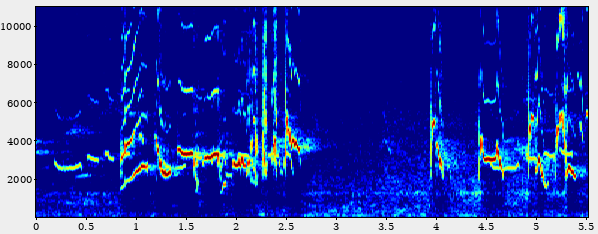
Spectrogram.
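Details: Oriental magpie-robin singing to provoke other magpie-robins: clear whistled phrases and buzzy rattles, a quiet pause, then renewed sharp rising and falling notes.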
